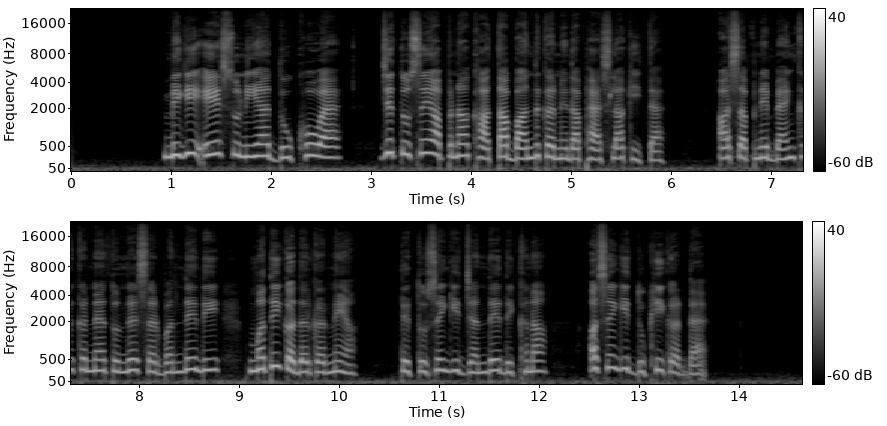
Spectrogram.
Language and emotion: Dogri, sad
